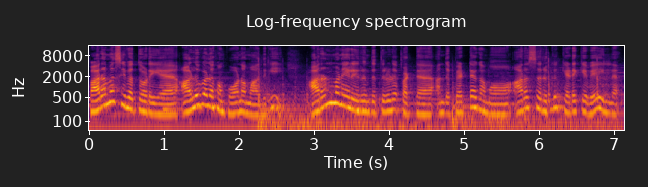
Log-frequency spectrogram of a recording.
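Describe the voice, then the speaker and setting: A woman's voice: medium pitch, animated, normal speed. Woman narrating a story over music.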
